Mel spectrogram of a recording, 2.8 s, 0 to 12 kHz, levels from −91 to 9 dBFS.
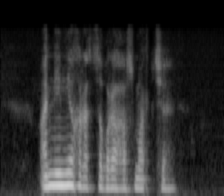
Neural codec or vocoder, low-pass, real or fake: codec, 16 kHz, 1 kbps, X-Codec, HuBERT features, trained on LibriSpeech; 7.2 kHz; fake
